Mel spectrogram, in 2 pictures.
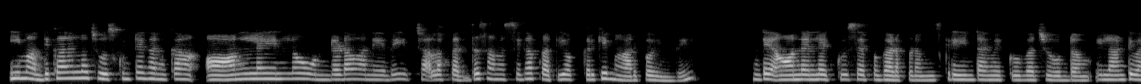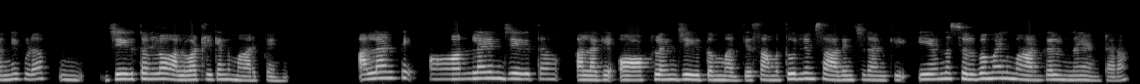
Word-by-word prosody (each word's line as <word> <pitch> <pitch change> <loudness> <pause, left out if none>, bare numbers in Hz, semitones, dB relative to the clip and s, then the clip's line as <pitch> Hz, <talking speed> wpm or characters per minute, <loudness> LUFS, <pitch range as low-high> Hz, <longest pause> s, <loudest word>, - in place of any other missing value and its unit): ఈ - - +3
మధ్య 245 -3 +2
కాలంలో 285 +1 +2
చూసుకుంటే 250 0 -1
గనుక, 245 -1 -3 0.5
ఆన్‌లైన్‌లో 255 +2 +1 0.2
ఉండడం 230 +2 -2
అనేది, 220 +1 -6 0.2
చాలా 225 -1 -1
పెద్ద 215 0 -4
సమస్యగా 235 0 -4
పతి 225 +1 -1
ఒక్కరికి 225 +3 -2
మారిపోయింది. 190 -1 -3 0.7
అంటే, 235 +2 +1 0.2
ఆన్‌లైన్‌లో 225 +1 +2
ఎక్కువ 225 +1 -7
సేపు 225 -1 -4
గడపడం, 200 -1 -1
స్క్రీన్ 220 -2 -2
టైమ్ 210 -1 -1
ఎక్కువగా 205 0 -3
చూడడం, 195 -2 -3 0.2
ఇలాంటివన్నీ 220 +1 0
కూడా 240 +1 -1 0.2
హ్మ్, 210 -1 -3 0.4
జీవితంలో 250 +1 +4
అలవాట్ల 220 +2 +1
కింద 230 -1 0
మారిపోయినియి. 185 -3 -5 0.7
అలాంటి 290 +3 +2 0.5
ఆన్‌లైన్ 275 +3 +3
జీవితం, 250 -1 +1 0.3
అలాగే 210 0 +1 0.2
ఆఫ్‌లైన్ 225 +3 +2
జీవితం 220 -2 +3
మధ్య 195 0 -2
సమతుల్యం 250 +6 +2
సాధించడానికి, 210 -1 -1 0.3
ఏవేనా 250 +2 +2
సులభమైన 265 +3 +3
మార్గాలున్నాయంటారా? 205 -3 -1
225 Hz, 110 wpm, -22 LUFS, 210-250 Hz, 0.7 s, జీవితంలో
